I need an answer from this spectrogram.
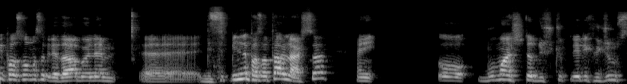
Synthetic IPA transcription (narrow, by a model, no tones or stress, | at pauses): ipʰasolˠmasabilʲɛd̪aɦabø̞jlʲɛɛ̰d̪isiplʲinʲiipʰasat̪ʰaɾlˠaɾsa | hanɪ | obumat͡ʃt̪ad̪yʃcʰyc̚lʲe̞ɾiɦyd͡ʒums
